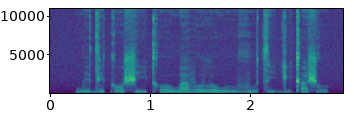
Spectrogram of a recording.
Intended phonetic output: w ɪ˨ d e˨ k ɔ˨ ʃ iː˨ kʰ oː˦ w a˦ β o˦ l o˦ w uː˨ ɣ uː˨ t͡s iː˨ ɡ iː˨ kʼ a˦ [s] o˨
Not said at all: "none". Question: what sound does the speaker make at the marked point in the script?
ʃ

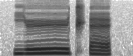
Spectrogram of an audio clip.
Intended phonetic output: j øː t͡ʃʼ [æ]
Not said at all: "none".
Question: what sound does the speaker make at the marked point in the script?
æ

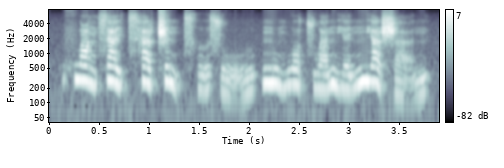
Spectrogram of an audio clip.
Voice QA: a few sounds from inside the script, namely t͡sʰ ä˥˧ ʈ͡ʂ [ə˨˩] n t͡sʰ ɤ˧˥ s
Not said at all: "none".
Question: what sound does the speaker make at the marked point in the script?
ə˥˩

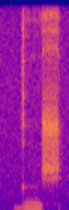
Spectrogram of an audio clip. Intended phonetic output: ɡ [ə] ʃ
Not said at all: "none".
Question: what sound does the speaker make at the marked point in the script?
ə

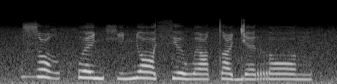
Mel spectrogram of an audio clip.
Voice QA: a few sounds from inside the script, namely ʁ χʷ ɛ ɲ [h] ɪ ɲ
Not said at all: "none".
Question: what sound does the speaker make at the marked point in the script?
ç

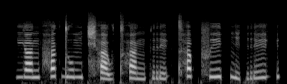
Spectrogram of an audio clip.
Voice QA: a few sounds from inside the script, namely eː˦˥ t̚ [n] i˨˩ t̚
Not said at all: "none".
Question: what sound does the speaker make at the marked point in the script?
n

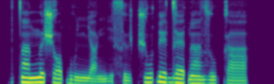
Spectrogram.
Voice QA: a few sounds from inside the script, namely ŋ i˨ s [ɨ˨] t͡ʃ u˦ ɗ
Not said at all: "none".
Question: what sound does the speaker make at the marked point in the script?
ɨ˨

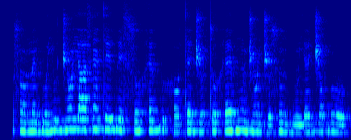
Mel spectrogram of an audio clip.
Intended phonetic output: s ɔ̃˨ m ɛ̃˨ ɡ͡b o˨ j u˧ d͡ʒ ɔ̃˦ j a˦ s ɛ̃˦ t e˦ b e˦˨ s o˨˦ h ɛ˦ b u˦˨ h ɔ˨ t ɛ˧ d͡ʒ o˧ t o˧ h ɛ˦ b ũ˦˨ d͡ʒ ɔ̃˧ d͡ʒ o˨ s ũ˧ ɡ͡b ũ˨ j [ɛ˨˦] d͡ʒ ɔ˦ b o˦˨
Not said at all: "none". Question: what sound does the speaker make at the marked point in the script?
ɛ˨˦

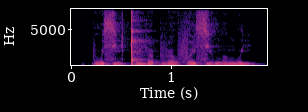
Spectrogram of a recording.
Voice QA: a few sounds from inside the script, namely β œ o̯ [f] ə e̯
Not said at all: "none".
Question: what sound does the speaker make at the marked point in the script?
f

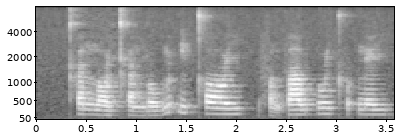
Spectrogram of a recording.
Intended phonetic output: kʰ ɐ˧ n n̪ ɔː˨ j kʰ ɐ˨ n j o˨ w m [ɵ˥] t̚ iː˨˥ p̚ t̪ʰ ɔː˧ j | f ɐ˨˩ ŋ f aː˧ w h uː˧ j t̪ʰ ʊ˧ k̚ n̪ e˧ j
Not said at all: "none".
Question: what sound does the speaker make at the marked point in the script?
ɵ˥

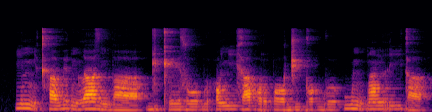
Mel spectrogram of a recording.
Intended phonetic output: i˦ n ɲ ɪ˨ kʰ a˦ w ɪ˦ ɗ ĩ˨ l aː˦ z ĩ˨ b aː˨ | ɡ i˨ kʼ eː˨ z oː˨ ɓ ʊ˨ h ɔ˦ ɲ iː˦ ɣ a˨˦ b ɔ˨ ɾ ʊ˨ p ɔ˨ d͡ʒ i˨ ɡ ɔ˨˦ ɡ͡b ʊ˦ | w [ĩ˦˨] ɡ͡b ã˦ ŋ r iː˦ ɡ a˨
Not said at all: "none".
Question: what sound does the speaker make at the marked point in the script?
ĩ˦˨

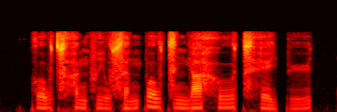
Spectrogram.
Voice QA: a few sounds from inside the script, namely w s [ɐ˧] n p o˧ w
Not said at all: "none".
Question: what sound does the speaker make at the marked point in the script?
ɐ˨˥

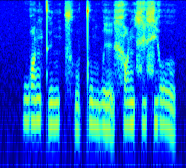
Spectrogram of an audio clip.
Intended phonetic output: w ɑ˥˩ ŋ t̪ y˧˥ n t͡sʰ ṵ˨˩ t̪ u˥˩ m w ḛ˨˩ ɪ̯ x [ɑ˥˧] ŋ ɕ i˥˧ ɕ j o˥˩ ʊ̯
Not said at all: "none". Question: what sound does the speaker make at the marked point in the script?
ɑ˥˧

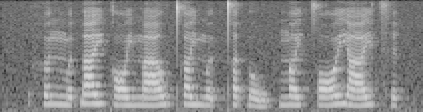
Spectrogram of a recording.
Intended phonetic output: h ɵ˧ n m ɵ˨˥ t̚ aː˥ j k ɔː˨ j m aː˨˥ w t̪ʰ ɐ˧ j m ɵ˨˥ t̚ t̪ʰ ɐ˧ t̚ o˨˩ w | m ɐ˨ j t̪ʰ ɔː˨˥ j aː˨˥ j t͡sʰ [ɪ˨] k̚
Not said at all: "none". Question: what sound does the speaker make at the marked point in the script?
ɪ˨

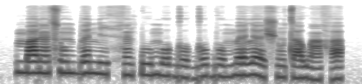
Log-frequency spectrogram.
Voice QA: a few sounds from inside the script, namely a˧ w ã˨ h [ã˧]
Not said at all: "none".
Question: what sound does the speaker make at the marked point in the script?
a˧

